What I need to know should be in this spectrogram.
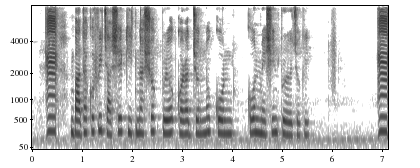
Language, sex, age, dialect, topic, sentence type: Bengali, female, 18-24, Rajbangshi, agriculture, question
